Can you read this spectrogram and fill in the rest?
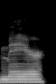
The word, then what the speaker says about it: Meyer: I've heard Meyer be pronounced Mayer. I just say Meyer, but yeah, Mayer, we can say whatever we want there.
